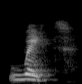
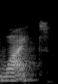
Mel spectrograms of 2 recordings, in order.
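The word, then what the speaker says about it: weight: Wait, wait. GH here does not have a pronunciation, okay? In many words, it is not pronounced, okay? It just changes the sound of the vowel. Wait, okay? Not white, wait.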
